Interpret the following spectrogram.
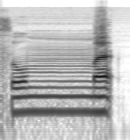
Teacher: tahanlah bacaan tumma karena ia bacaan gunah sehingga mimnya wajib ditahan sepanjang dua harakat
